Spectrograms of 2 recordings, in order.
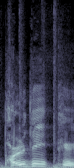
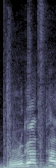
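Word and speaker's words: Vulgata: 번역을 합니다 이것을 불같다 성경 발음에 따라서는 뭐 벌게이트 이렇게 표현을 하기도 합니다 뭐가 더이 교과서적인 모르겠어요 저는 이렇게 둘 다 배웠어 아무튼이 불가타 성경이라고 할게요 불가타 성경이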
